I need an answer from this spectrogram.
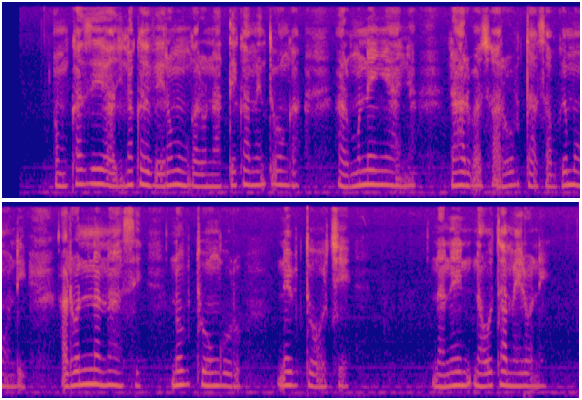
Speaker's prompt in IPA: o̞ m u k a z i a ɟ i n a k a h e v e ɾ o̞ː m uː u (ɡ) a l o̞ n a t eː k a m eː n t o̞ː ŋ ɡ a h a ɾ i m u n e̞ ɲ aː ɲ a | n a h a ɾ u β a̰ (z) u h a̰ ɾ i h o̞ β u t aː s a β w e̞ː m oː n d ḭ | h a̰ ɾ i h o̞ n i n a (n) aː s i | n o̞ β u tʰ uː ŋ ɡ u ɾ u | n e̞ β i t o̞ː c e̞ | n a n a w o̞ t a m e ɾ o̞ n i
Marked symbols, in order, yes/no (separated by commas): yes, yes, yes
